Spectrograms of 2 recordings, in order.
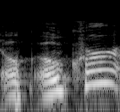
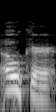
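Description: First: The name is said close to its spelling. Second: The name is said unlike its spelling. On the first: The speaker calls it wrong. "I would pronounce it Oquir" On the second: The speaker calls it right. "That's not what it looks like, but fine ochre"

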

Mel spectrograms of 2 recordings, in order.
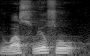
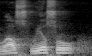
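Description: No difference in how they are said.

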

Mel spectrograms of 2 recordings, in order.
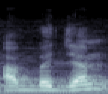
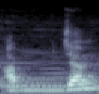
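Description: First: The b sound is clearly and fully heard. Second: The b sound is weak and barely heard. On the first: This is the way it should be chanted. "ബ് എന്നുള്ളത് കേൾക്കണം" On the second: This is the everyday way of saying it. "അബ്ജം എന്നാണ് നമ്മൾ മലയാളത്തിൽ ഉച്ചരിക്കാറുള്ളത്"

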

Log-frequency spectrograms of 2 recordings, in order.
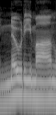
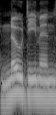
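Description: First: It is said to rhyme with Pokemon. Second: It sounds like the two words no demon. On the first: "like Pokemon" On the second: "Some people pronounce this differently"

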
